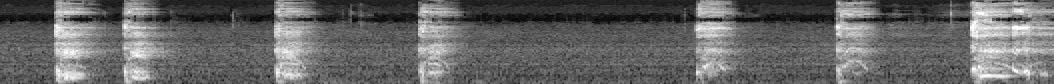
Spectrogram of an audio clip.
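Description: Seven short, forceful cough bursts at irregular intervals in a quiet room, the last one longer and cut off at the end; an adult coughing.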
